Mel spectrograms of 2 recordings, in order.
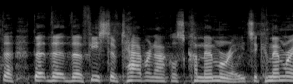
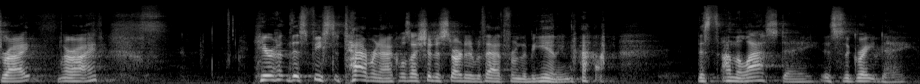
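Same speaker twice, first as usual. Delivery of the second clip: ordinary talk, nothing marked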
